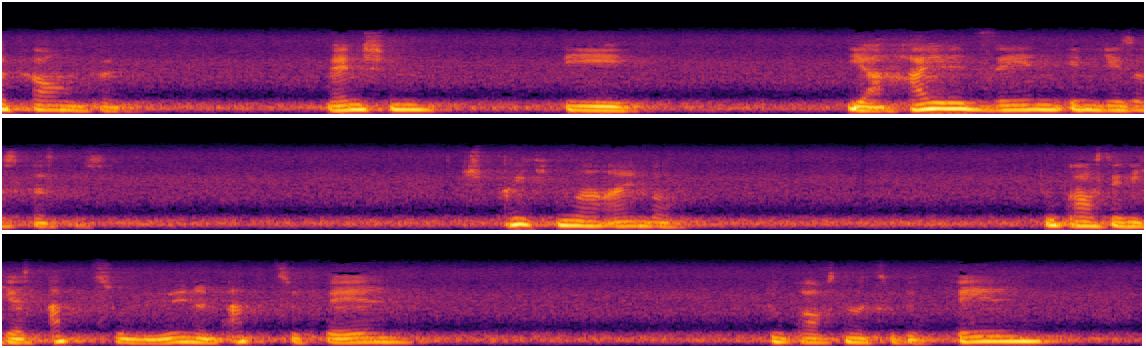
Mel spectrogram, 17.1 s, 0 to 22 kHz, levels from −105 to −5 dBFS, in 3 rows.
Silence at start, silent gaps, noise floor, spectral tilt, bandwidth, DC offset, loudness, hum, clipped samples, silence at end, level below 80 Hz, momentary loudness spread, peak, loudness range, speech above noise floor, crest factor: 0 s; none; -46 dBFS; -8.5 dB/octave; 6.6 kHz; under 0.1%; -22 LUFS; none; under 0.1%; 0.1 s; -64 dBFS; 16 LU; -2 dBFS; 7 LU; 26 dB; 20 dB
